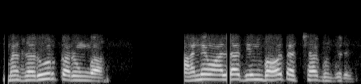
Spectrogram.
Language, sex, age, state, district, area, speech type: Urdu, male, 18-30, Maharashtra, Nashik, rural, conversation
